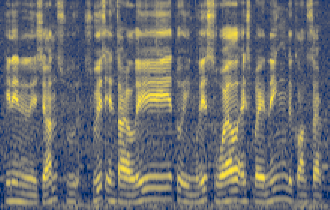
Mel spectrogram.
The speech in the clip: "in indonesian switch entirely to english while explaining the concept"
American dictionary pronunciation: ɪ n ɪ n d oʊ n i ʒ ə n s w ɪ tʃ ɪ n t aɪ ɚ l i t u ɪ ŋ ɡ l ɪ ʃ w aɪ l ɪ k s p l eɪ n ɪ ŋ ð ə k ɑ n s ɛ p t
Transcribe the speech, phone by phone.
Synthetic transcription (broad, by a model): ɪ n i n d oʊ n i s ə n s w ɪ s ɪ n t aɪ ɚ l i t u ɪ ŋ ɡ l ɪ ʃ w aɪ l ɪ k s p l eɪ n ɪ ŋ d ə k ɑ n s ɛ p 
